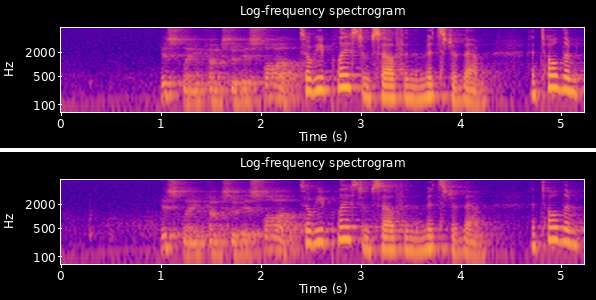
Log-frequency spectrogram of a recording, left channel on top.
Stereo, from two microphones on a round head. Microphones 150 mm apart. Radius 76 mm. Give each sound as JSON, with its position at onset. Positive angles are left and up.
{"t": 1.0, "sound": "a man speaking", "side_deg": 15, "distance_m": 1.7}
{"t": 2.4, "sound": "a woman speaking", "side_deg": 40, "distance_m": 0.6}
